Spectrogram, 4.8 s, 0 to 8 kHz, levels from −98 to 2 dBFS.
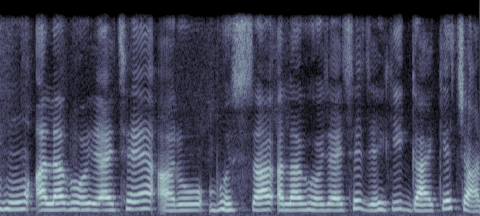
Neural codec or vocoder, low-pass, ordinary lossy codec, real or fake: none; 7.2 kHz; none; real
